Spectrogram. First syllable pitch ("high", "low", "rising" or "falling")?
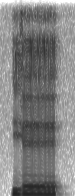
low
